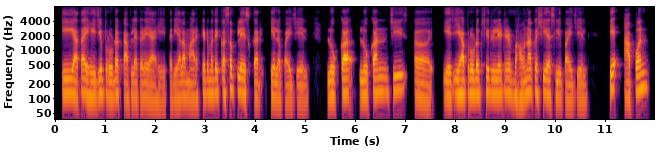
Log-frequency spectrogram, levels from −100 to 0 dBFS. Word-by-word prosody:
की 130 +1 +1
आता 115 +3 +4
हे 115 -3 +2
जे 130 +4 +2
प्रॉडक्ट 120 -1 0
आपल्याकडे 105 0 -2
आहे, 95 -2 -4
तर 100 - -8
याला 105 +2 -1
मार्केटमध्ये 110 +5 -2
कसं 125 +4 +2
प्लेस 130 -3 +2
कर 110 -1 +1 0.2
केलं 105 -3 0
पाहिजेल, 95 0 -5 0.4
लोकां 115 +3 +6 0.3
लोकांची 135 +4 +1 0.3
अ, - - -1 0.6
ह्याची 115 +2 0
ह्या 125 0 +6
प्रॉडक्टशी 125 +1 +1
रिलेटेड 125 0 0
भावना 115 +5 0
कशी 130 0 0
असली 115 -1 -1
पाहिजेल. 95 +1 -4 0.5
ते 165 +2 +6 0.2
आपण 150 +11 +3
115 Hz, 140 wpm, -24 LUFS, 105-130 Hz, 0.6 s, लोकां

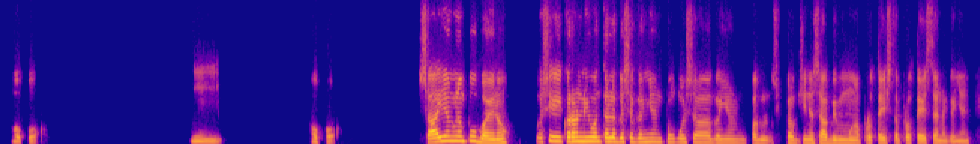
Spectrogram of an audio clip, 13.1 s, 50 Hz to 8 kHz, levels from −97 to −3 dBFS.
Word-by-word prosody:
Opo. - - -7 2.0
Mm. 105 -3 -6 1.2
Opo. - - -7 1.1
Sayang 235 +7 +6
lang 260 -1 +3
po 260 -3 +1
ba, 180 -3 +5
eh, 170 - +3
'no? 185 +3 +1 0.3
Kasi, 240 +3 0
karaniwan 235 0 +6
talaga 220 -1 +5
sa 215 0 -3
ganyan, 205 +1 -4
tungkol 190 -1 -5
sa 180 -2 -3
ganyan 175 -1 -7
'pag 155 -1 -6
s - - -22
'pag 165 -1 -2
sinasabi 160 -1 -2
mong 160 -1 -3
mga 150 - -7
protesta-protesta 145 -2 -4
na 135 - -7
ganyan, 130 +2 -8
175 Hz, 120 wpm, -23 LUFS, 155-215 Hz, 2.0 s, Sayang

